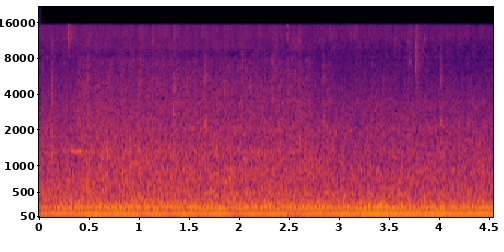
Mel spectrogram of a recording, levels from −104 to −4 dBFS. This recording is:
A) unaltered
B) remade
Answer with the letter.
A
